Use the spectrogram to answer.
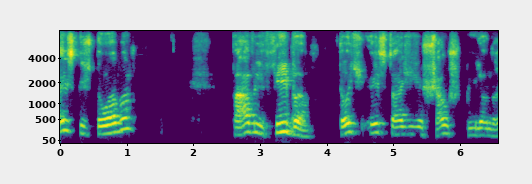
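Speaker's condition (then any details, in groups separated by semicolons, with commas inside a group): No condition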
